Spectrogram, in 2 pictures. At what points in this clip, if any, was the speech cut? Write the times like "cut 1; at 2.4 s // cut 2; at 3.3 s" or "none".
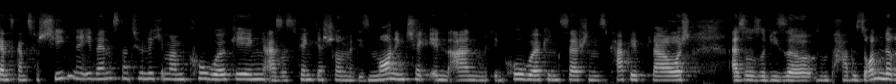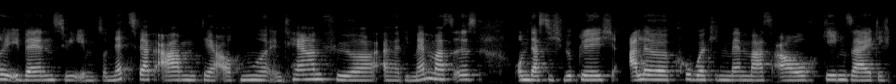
cut 1; at 8.2 s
